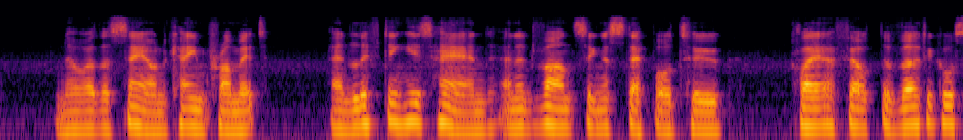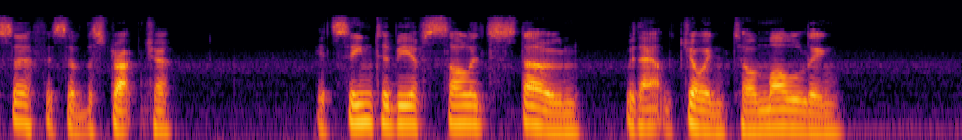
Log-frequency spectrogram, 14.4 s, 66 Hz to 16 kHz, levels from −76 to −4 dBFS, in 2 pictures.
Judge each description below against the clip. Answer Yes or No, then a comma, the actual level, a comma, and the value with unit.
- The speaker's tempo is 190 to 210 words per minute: No, average, 145 wpm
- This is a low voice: Yes, low, 110 Hz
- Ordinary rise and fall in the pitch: Yes, average, 4.0 semitones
